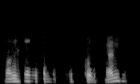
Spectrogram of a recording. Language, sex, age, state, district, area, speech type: Kannada, male, 45-60, Karnataka, Raichur, rural, conversation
